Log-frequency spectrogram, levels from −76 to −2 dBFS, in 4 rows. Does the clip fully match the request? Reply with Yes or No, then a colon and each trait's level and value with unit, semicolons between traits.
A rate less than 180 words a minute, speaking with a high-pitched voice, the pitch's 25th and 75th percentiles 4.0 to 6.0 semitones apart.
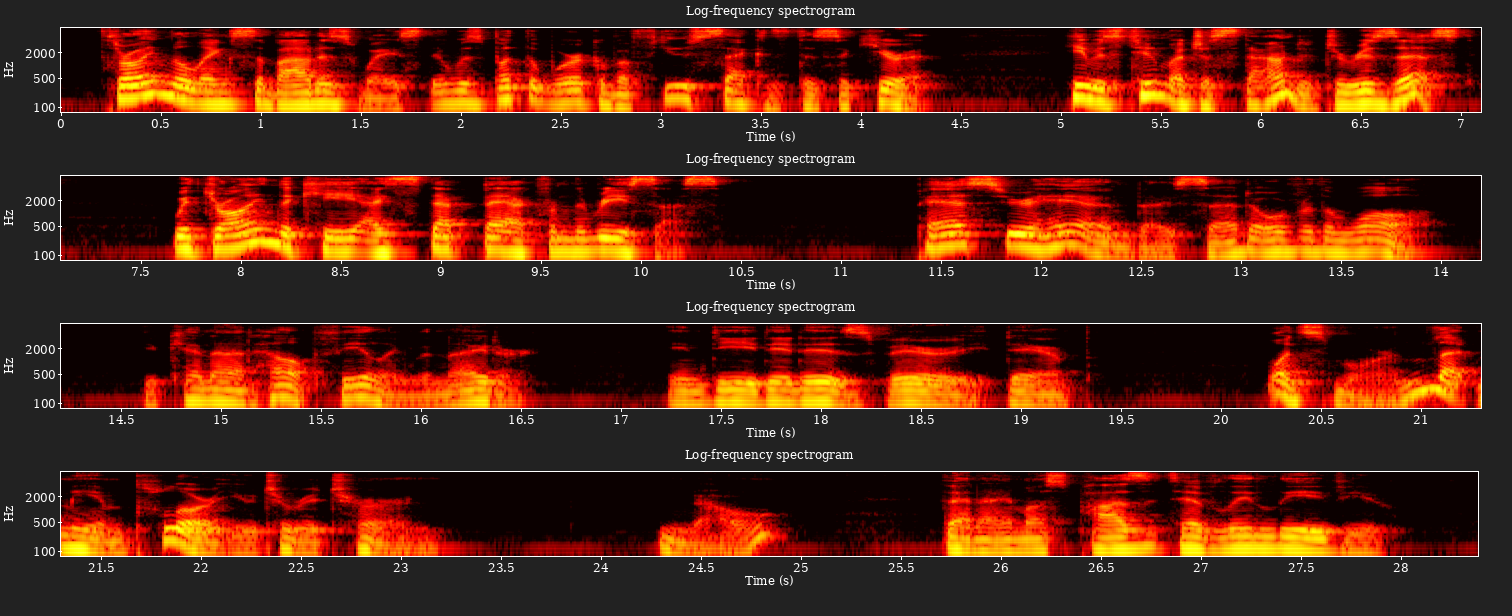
No: average, 145 wpm; low, 115 Hz; average, 4.6 semitones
